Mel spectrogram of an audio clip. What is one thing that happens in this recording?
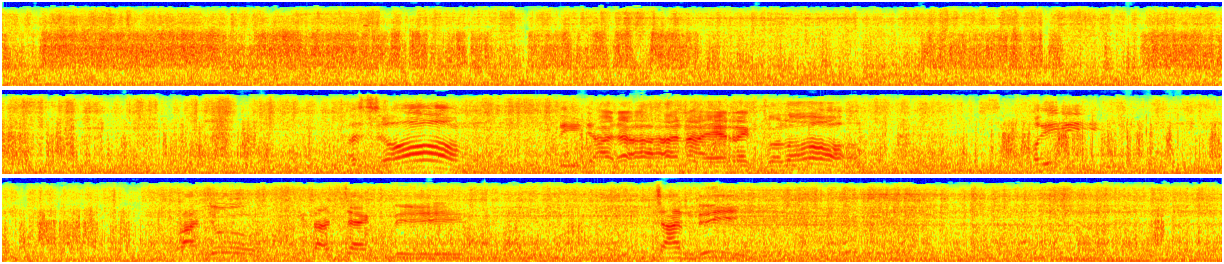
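Wind roars loudly past a moving motorcycle.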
